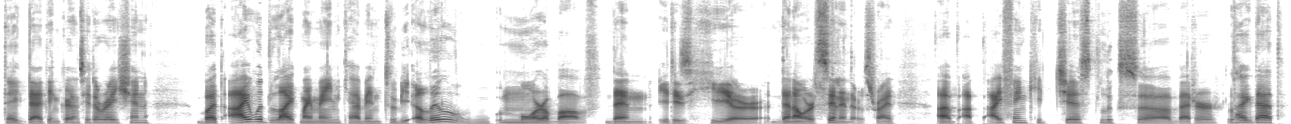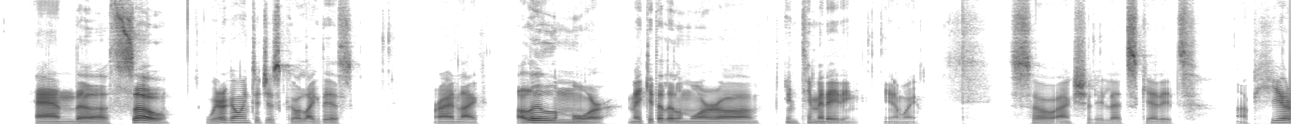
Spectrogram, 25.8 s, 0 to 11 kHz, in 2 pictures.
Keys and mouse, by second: 9.2 middle click, 9.6 middle click, 11.3 e, 19.2 shift+middle click, 20.4 shift+middle click, 21.5 middle click, 22.0 g, 25.7 middle click.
